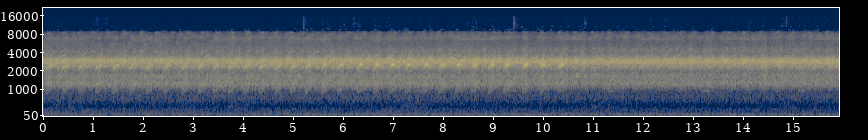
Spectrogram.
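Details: Evening frog chorus from rice paddies with a great many frogs, thick overlapping croaking, rhythmic pulses about three per second standing out in the middle of the stretch over the unbroken din.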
